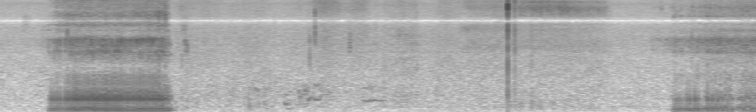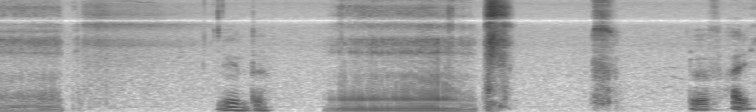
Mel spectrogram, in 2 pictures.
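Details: Sleeping bulldog Hugo snores heavily on a sofa, ignoring attempts to wake him; three long, rough snores recur every five seconds or so, while short bursts of a person's voice break in toward the end.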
